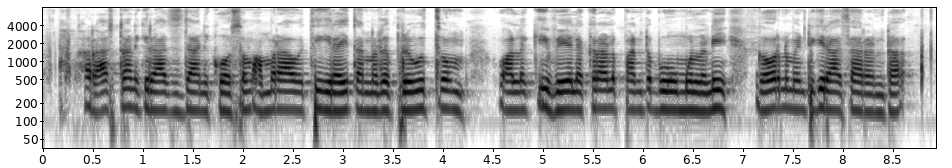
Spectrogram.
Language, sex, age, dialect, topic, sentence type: Telugu, male, 18-24, Central/Coastal, agriculture, statement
